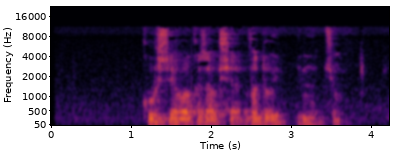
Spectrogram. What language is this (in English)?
Belarusian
